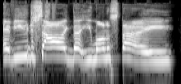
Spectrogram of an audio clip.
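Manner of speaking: hammed-up British accent; put-on British accent. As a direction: mimic a British suitor's accent. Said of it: "stop with the accent".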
